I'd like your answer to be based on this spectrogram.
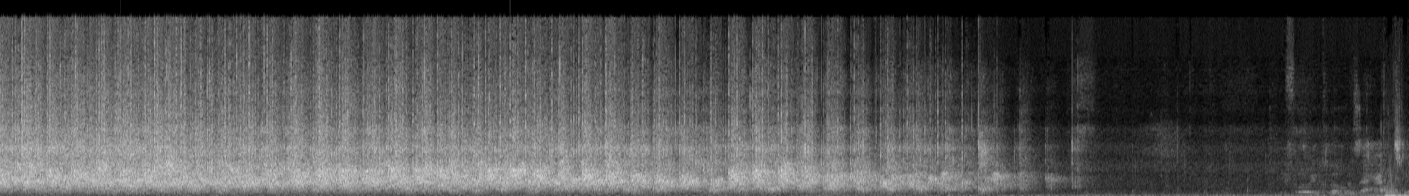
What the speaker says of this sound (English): If everyone would please join me in a round of applause for our new Phi Theta Kappa members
